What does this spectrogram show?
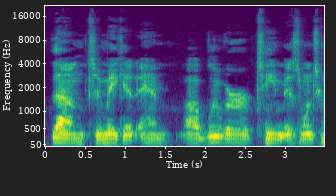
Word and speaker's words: Bloober: Is that how you pronounce it? Bloober?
